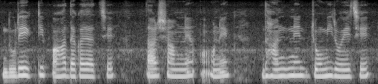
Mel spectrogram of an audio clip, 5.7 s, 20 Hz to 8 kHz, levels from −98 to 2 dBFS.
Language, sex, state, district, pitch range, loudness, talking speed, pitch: Bengali, female, West Bengal, Cooch Behar, 210-230 Hz, -19 LUFS, 115 wpm, 215 Hz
